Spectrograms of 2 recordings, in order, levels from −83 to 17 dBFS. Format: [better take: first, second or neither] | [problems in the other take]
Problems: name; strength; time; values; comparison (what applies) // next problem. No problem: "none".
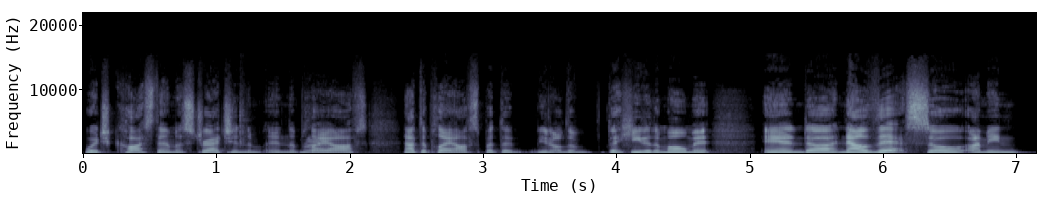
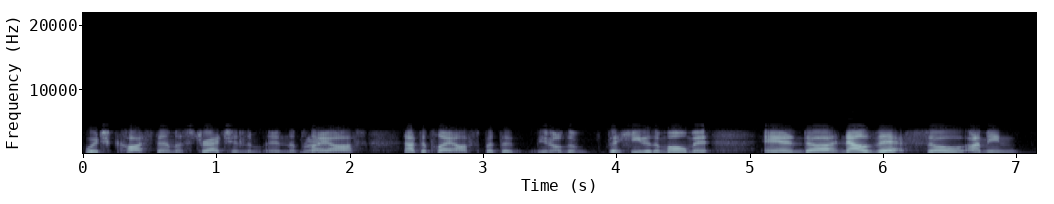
first | phone-call audio; nothing above 3.5 kHz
